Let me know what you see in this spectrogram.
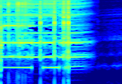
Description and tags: Ronald Ray Gun
Per forum request. Clicky, pingy sound. Intended as a less-dramatic but maybe more usable laser gun/shield recharging sound.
